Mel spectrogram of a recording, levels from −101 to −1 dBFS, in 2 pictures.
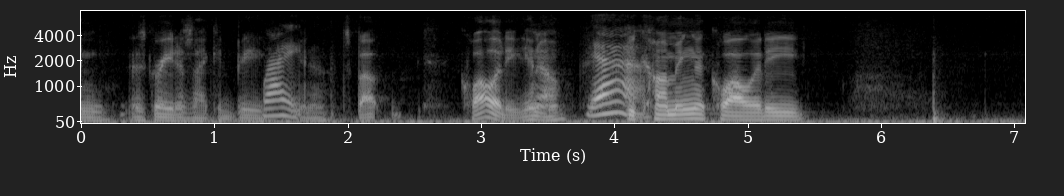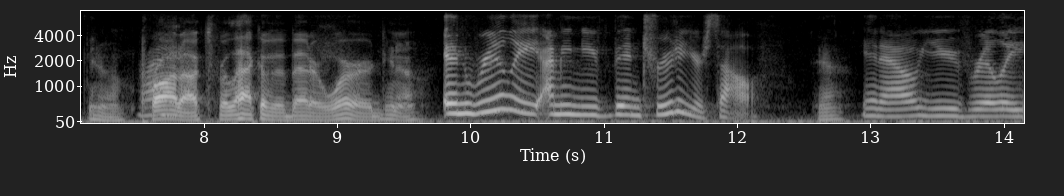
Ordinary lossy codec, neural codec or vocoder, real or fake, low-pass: Opus, 24 kbps; none; real; 7.2 kHz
